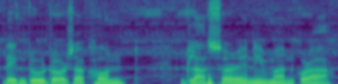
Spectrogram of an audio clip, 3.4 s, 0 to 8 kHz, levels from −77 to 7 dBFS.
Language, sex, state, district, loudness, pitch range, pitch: Assamese, male, Assam, Hailakandi, -16 LUFS, 110-120 Hz, 115 Hz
